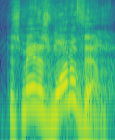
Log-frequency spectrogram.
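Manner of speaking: put-on loud accusing servant girl. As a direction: call him out in front of others.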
